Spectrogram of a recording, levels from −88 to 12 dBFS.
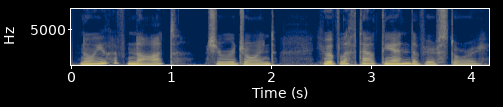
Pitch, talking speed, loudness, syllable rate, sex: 195 Hz, 215 wpm, -18 LUFS, 5.3 syllables/s, female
